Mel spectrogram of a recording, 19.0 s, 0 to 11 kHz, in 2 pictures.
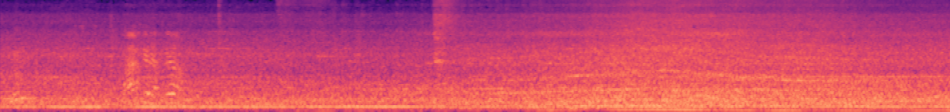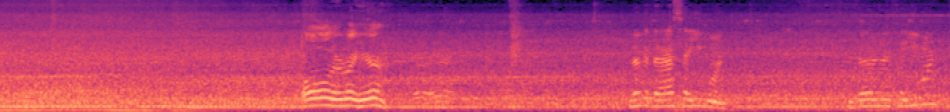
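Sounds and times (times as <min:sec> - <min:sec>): heavy vehicle rumbling past: 0:00.0 - 0:19.0
street noise: 0:00.0 - 0:19.0.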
